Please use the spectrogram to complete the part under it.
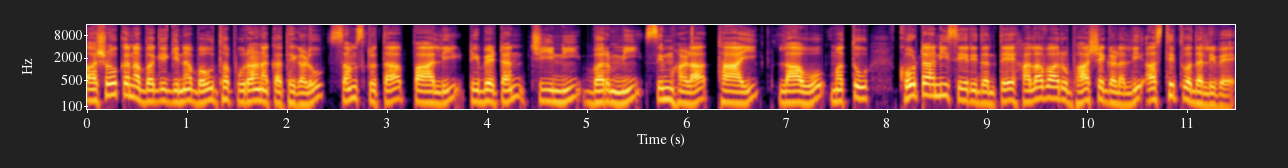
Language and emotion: Kannada, neutral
